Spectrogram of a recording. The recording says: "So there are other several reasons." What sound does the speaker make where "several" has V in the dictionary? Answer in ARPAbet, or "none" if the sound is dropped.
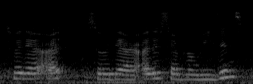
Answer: V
